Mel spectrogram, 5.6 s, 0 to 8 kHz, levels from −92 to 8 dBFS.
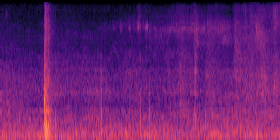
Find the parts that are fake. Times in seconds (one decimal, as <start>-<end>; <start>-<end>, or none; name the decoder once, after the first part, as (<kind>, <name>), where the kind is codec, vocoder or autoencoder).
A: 0.5-5.6 (codec, SNAC)

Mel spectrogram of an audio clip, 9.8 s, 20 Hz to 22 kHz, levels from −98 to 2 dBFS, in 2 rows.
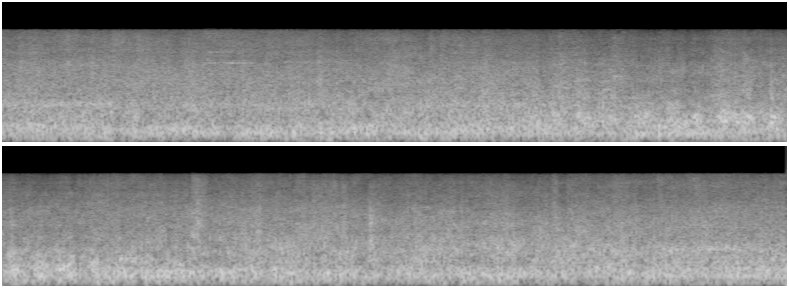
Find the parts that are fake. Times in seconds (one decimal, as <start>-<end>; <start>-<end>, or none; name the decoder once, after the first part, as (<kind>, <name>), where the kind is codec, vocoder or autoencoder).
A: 1.9-2.7 (codec, HILCodec); 4.0-9.1

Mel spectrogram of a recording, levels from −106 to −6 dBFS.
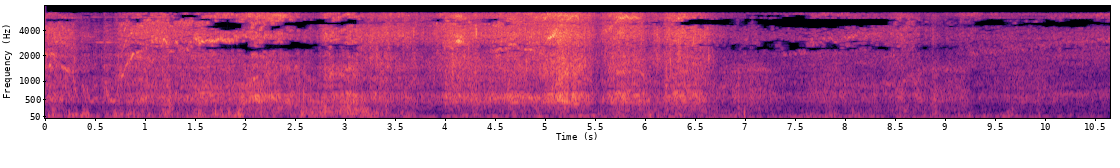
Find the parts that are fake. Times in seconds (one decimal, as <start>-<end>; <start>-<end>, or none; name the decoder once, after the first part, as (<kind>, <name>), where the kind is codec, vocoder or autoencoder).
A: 0.0-0.4 (vocoder, Vocos); 1.7-4.4; 8.8-10.7

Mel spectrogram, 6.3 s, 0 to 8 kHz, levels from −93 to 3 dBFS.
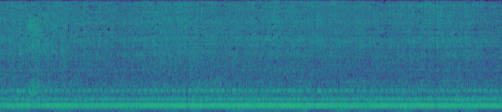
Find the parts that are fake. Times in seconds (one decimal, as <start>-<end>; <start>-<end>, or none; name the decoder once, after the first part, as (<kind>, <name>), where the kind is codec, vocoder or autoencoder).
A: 3.8-4.6 (codec, DAC)

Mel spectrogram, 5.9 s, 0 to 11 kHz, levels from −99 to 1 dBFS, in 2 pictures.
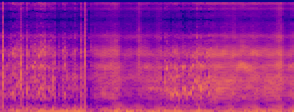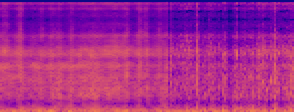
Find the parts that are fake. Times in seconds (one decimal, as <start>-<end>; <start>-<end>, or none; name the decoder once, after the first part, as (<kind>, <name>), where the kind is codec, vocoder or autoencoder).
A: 0.9-1.6 (vocoder, Vocos); 2.1-4.6

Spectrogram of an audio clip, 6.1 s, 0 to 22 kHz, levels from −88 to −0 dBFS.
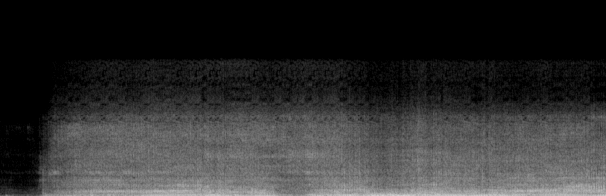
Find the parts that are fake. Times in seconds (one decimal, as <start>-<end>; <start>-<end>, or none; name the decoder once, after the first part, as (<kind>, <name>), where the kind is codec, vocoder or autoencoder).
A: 0.0-3.9 (codec, SNAC); 4.4-6.1

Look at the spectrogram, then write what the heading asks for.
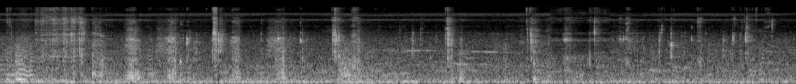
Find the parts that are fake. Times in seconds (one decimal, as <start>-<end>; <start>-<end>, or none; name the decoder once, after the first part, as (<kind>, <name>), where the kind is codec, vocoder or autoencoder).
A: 5.5-6.1 (codec, SNAC)

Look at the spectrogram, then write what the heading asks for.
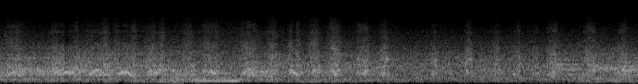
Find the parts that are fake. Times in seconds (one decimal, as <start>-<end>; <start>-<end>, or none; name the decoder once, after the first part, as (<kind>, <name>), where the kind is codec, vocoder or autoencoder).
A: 1.4-5.2 (autoencoder, DAC-VAE)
